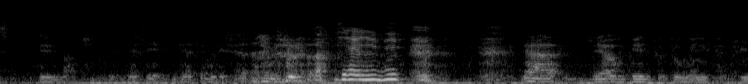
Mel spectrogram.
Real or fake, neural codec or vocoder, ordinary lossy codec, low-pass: fake; codec, 16 kHz, 4 kbps, FunCodec, trained on Chinese and English, 50 frames a second; none; none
